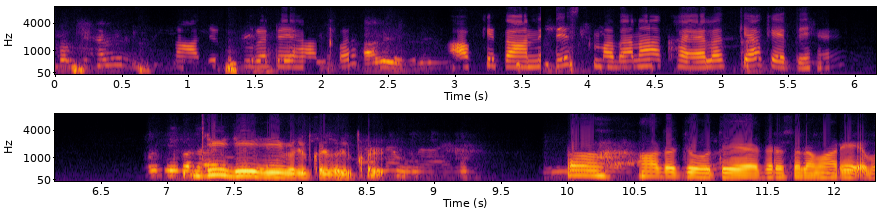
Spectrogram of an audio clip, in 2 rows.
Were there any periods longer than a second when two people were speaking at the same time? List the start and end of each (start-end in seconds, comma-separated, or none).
none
